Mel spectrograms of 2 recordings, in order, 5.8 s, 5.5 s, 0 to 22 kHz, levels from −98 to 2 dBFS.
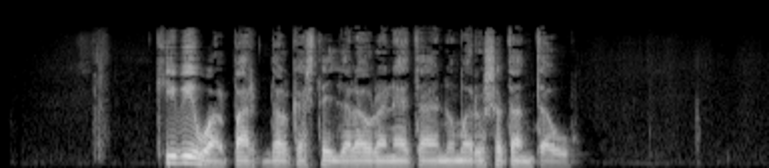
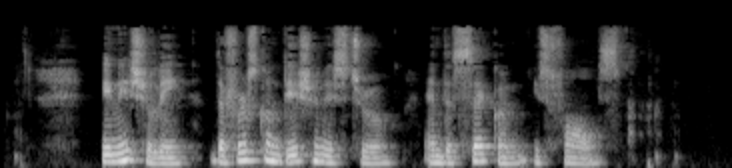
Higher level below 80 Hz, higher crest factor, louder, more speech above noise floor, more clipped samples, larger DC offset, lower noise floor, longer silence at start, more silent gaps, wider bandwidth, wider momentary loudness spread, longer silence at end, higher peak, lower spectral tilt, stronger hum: first, -54 dBFS vs -60 dBFS; about the same, 20 dB vs 18 dB; about the same, -23 LUFS vs -24 LUFS; first, 52 dB vs 42 dB; neither; neither; first, -74 dBFS vs -65 dBFS; first, 1.2 s vs 0.4 s; neither; about the same, 11 kHz vs 11.5 kHz; about the same, 9 LU vs 11 LU; first, 1.5 s vs 0.6 s; about the same, -4 dBFS vs -6 dBFS; about the same, -5.5 dB/octave vs -5 dB/octave; neither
